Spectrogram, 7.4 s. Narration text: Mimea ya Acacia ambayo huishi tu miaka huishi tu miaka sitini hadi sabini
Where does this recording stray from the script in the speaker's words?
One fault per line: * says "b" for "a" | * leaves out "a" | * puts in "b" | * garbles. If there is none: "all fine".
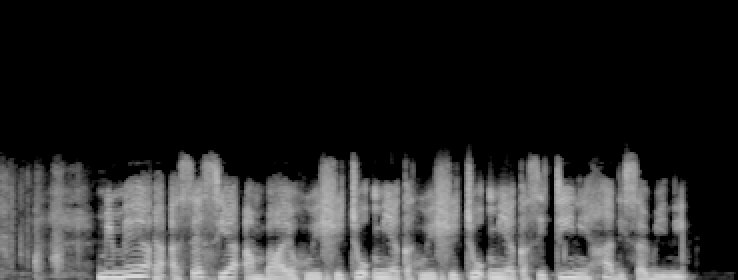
all fine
